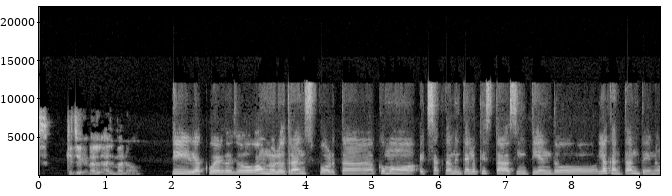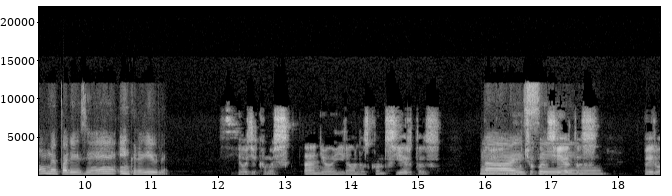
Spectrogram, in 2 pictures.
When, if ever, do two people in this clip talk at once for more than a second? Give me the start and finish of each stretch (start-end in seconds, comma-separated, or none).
15.9-17.6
